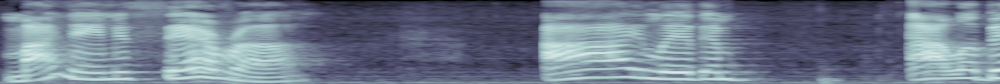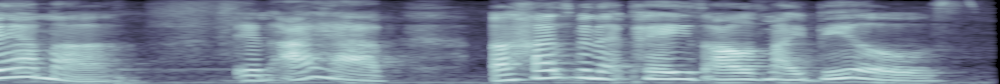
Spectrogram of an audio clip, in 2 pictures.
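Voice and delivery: high, drawn-out put-on voice; crazy persona. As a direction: introduce yourself in a high, very slow mock persona. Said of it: "Crazy would be".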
